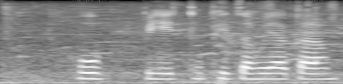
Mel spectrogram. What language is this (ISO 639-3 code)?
sot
